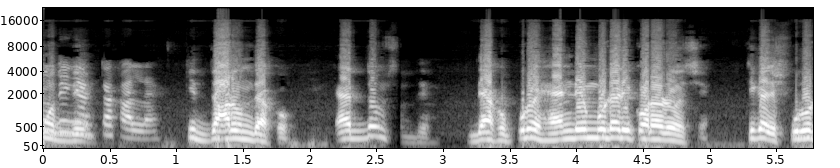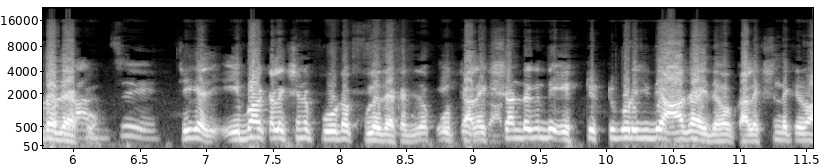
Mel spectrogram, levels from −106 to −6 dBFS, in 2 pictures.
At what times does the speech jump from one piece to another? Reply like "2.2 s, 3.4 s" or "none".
2.7 s, 8.7 s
